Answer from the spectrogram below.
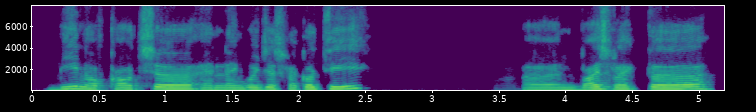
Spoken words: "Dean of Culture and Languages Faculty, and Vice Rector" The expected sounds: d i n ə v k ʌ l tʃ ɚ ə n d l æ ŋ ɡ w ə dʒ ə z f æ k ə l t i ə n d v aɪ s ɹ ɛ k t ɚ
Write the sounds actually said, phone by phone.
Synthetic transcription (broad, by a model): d i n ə f k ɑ l tʃ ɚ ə n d l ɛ ŋ ɡ w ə dʒ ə s f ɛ k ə l t i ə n v aɪ s ɹ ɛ k t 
